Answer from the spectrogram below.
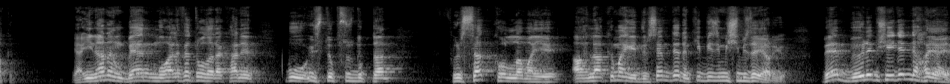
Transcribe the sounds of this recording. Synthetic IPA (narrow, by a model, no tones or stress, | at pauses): kɯn | ja̰inanɯmbænmuɦaːlʲefɛt̪o̞lˠaɾakhanibuyst̪ʰupsuzlˠuk̚t̪ʰan | fɯɾsat̪̚kʰo̞lˠːamajɯaɦlʲaːkʰɯmaɟe̞d̪iɾsæmd̪eɾimcibizimiʃimizɛja̰ɾɯ̰jo̰ | bænbøjlʲebiʃe̞jd̪ænd̪ɛɦajae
